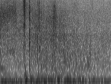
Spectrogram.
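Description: Confringo blasting spell cast in Hogwarts Legacy, a dense, loud burst of crackling impact noise filling the whole short moment without a pause.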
